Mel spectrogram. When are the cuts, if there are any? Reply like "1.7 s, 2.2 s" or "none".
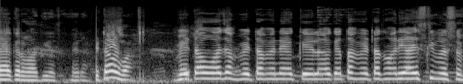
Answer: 1.0 s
